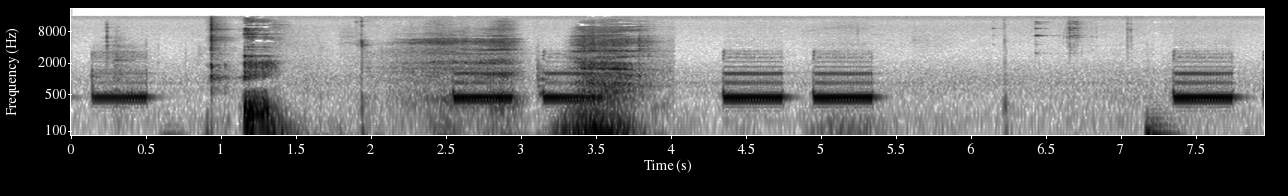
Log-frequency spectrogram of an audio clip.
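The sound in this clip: Ringback tone on an outgoing telephone call: a single ring, then repeated double rings in a steady pattern, with breathy noises between them.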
